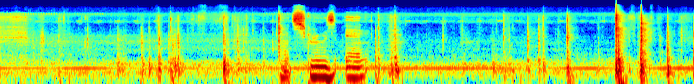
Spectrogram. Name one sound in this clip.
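Plastic trim pops and snaps as it is pulled loose.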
